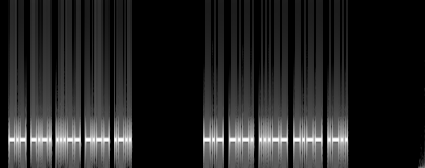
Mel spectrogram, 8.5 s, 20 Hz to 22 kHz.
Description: Morse code, heard as a keyed tone, about 35 wpm, 700 Hz. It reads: KC3YL KC3YL
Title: Speed Racing - USA Call Signs 28wpm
